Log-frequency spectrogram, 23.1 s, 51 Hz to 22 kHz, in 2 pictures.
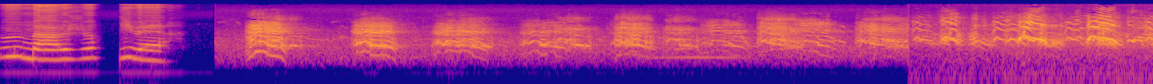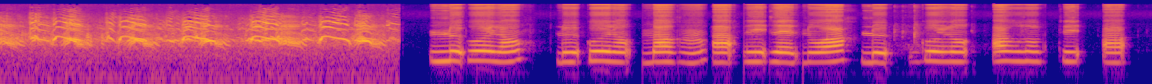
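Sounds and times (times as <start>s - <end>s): faint low background noise: 0.0s - 23.0s
gulls calling: 2.2s - 15.6s.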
